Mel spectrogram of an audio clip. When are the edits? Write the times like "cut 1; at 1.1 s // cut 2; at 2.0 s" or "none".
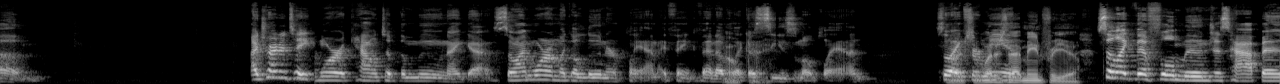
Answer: cut 1; at 3.1 s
